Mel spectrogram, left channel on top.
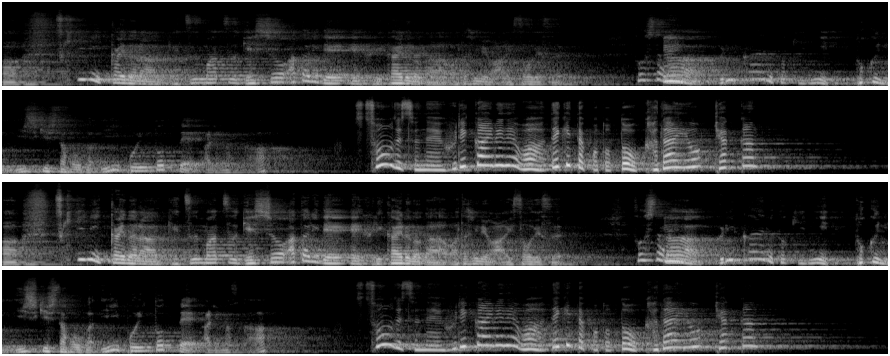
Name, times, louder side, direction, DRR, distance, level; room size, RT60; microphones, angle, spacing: voice 1, 0.0-5.6 6.3-8.3 8.5-11.5, right 3 dB, 50° right, 3 dB, 0.6 m, -24 dB
voice 2, 12.5-16.4, left 3 dB, 30° left, 13 dB, 0.4 m, -18 dB
27.5 x 12.5 x 3.7 m, 2.3 s
head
